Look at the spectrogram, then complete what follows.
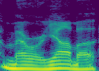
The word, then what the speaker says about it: Maruyama: media appearances and more she's also on twitter and instagram as kate marayama and that's all one word spelled the same way throughout k a t e m a r u y a y-a-m-a oh and i'll have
